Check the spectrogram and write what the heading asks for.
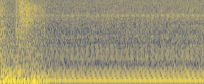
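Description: Steady low electrical hum: a buzz made of several even tones that stands out clearly once the last spoken word fades, about half a second in.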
